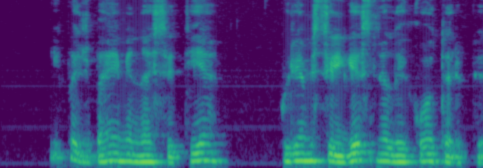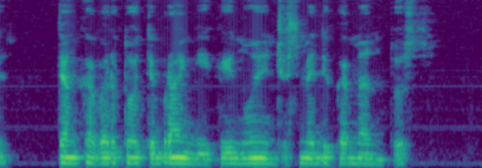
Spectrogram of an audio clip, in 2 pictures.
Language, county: Lithuanian, Šiauliai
